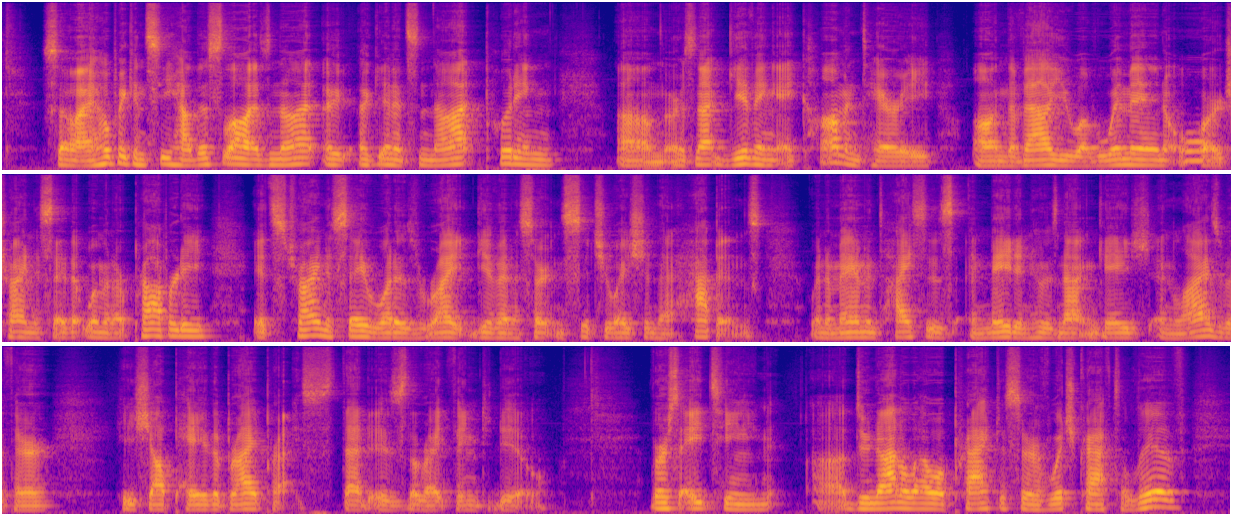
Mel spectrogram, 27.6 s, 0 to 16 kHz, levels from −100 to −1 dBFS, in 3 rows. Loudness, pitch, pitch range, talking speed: -23 LUFS, 115 Hz, 105-125 Hz, 190 wpm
